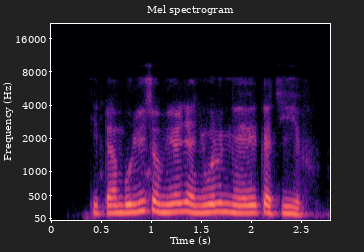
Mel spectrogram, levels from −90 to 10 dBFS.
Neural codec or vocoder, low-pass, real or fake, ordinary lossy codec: codec, 16 kHz, 8 kbps, FreqCodec, smaller model; 7.2 kHz; fake; Opus, 16 kbps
